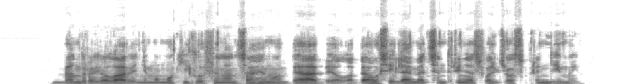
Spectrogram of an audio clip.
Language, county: Lithuanian, Kaunas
